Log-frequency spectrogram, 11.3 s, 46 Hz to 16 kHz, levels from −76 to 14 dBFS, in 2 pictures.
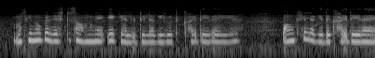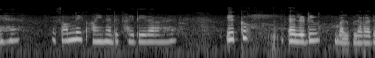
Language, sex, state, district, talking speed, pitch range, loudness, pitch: Hindi, female, Uttar Pradesh, Deoria, 170 wpm, 245-280 Hz, -23 LUFS, 255 Hz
